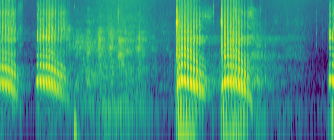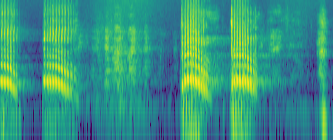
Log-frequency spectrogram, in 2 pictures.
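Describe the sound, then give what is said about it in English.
Bird of paradise calls ring out in four pairs of loud, sharply descending whistled notes, eight calls in all, with fainter scratchy sounds in the gaps between the pairs. “Oh, is that the bird of paradise? That was more of a kee kee. You want to listen for more of a”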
